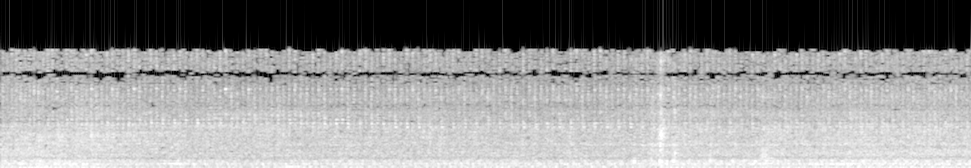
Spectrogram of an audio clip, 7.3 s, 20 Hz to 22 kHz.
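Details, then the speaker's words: Toyota Vios Gen 4 AC system after compressor replacement, with pressures around 180/90 noted. A steady refrigerant hiss over an even compressor run; the occasional clutch tick is considered okay, and it runs normally. "pero pagkaab abnormal siya babawasan natin 'yan ayan oh pag Hindi nag-abn normal. Okay lang yan yung pitik ng pitik."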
